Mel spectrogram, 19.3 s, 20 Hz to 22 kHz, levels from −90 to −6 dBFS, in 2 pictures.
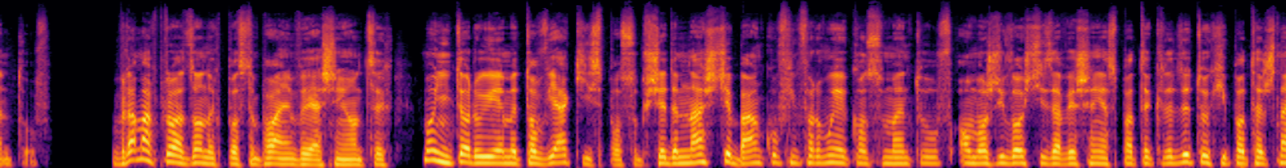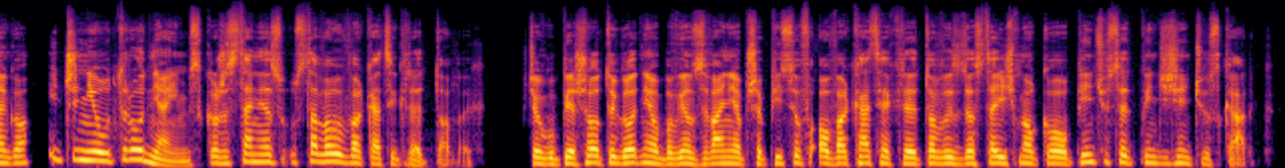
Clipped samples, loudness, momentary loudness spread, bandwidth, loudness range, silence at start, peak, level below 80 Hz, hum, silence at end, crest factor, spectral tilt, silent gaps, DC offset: under 0.1%; -16 LUFS; 7 LU; 17.5 kHz; 2 LU; 0 s; -2 dBFS; -60 dBFS; none; 0.3 s; 14 dB; -4.5 dB/octave; 0.42-0.81 s, 13.33-13.52 s; under 0.1%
